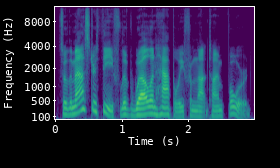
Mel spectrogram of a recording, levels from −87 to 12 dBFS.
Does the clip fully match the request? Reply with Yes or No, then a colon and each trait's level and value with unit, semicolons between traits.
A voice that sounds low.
No: medium, 145 Hz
